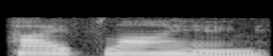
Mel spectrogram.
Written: high-flying

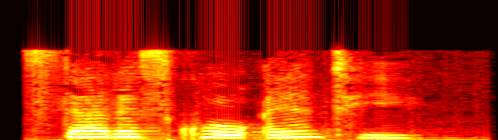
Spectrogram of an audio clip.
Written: status quo ante

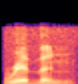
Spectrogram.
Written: ribbon

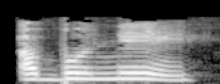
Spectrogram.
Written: abonne

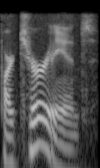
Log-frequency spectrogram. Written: parturient

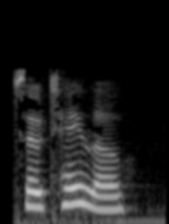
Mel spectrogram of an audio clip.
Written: sotelo

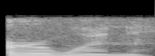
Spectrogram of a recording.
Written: Irwin

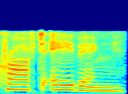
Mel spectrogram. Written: Krafft-Ebing

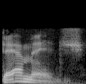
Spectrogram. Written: damage

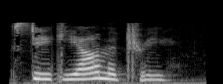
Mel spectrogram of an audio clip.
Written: stoechiometry

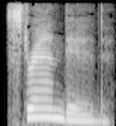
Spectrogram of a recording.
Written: stranded

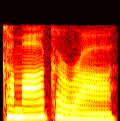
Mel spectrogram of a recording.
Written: Kamakura

